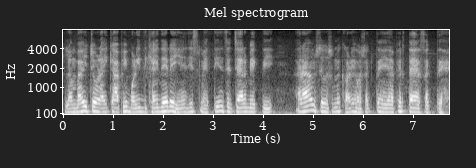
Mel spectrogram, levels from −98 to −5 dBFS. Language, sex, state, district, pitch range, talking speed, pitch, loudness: Hindi, male, Maharashtra, Washim, 130-155 Hz, 195 wpm, 140 Hz, -16 LUFS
